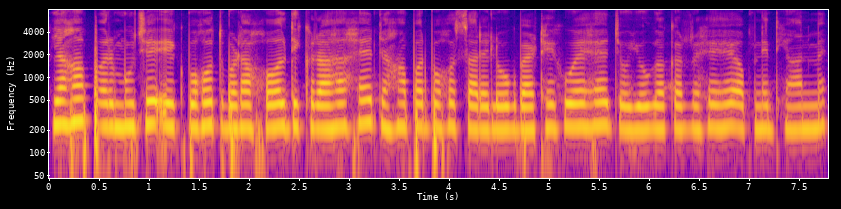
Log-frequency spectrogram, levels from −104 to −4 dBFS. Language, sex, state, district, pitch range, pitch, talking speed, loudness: Hindi, female, Himachal Pradesh, Shimla, 210-225 Hz, 220 Hz, 200 wpm, -17 LUFS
